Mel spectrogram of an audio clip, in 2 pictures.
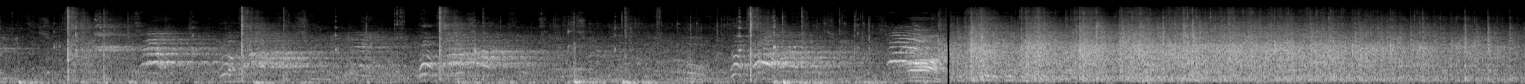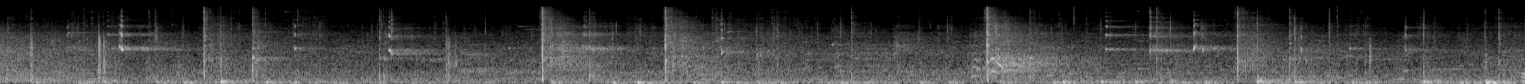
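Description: Badminton rackets striking a shuttlecock in a fast doubles rally: sharp hits at irregular intervals. In the middle the crowd noise swells loudly for several seconds, then fades as the hits go on.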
